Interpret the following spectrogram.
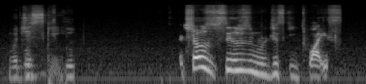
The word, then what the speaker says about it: Wojcicki: Susan Well, I can't pronounce her. Wojcicki. Wojcicki.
